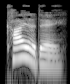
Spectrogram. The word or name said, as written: kayode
